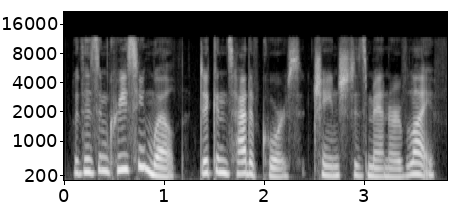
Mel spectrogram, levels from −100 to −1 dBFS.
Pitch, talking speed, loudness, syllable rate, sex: 240 Hz, 205 wpm, -18 LUFS, 5.7 syllables/s, female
